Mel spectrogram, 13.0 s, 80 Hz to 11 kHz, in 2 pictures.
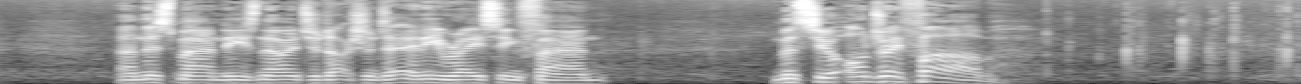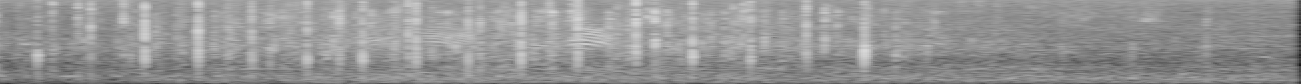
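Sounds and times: crowd applause: 5.4s - 13.0s.

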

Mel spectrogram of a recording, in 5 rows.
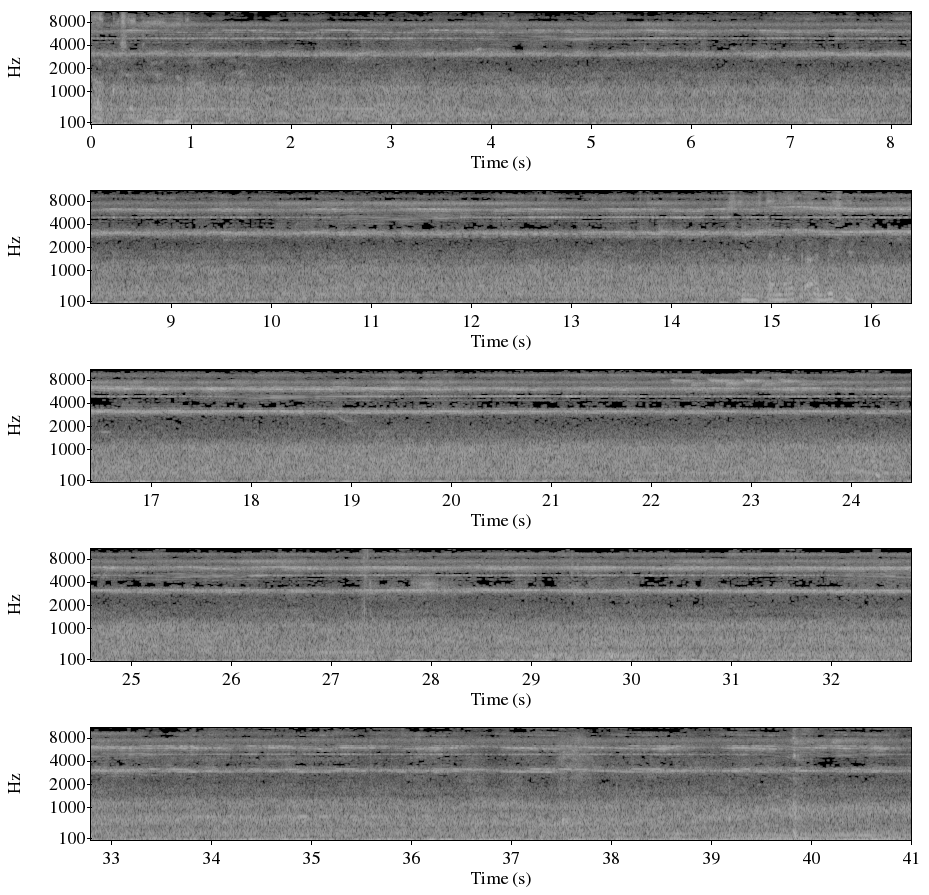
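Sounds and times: high-pitched insect chorus: 0.0s - 41.0s.

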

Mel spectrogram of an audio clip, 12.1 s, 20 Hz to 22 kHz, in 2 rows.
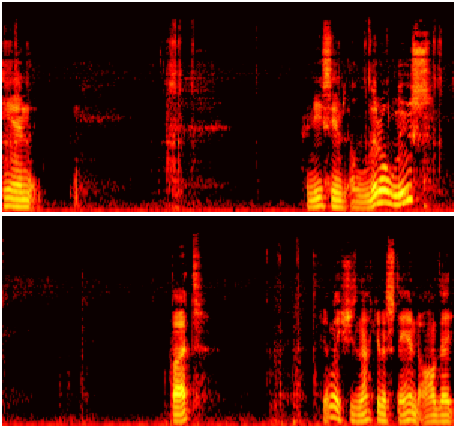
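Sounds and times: plastic scrape: 1.9s - 2.7s.

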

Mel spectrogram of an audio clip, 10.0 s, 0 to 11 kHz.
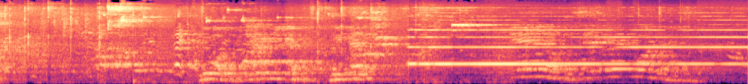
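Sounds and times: voices of players and spectators: 0.0s - 9.9s.

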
